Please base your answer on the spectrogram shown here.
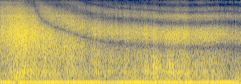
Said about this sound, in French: Il ouvre son sac en plastique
